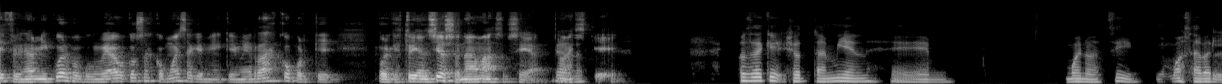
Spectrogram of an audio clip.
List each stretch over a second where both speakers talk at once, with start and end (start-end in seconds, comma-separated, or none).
none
